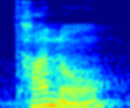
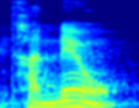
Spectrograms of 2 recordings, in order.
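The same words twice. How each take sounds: First: Tunnel with weak second syllable, like 'tun-ol'; correct ending. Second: Tunnel as 'tun-NEO', ending emphasized; imitated learner's tunnel with a full 'el'; Thai-style mispronunciation. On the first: Shown as a demonstration. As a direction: stress the start of tunnel, ending like O. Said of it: "we read them as O". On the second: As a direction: lean on the EL at the end of tunnel. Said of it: "they emphasize the E L as L".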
